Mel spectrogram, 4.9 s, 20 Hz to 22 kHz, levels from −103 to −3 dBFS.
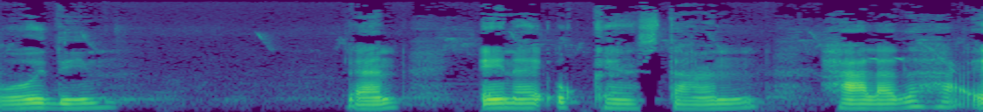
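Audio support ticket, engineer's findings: MP3 compression, likely, whole clip. Speech sounds watery and swirly, sibilants chirp metallically. Encoder starved of bits, consistent with about 64 kbps, zeroing weak frequency lines frame to frame.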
